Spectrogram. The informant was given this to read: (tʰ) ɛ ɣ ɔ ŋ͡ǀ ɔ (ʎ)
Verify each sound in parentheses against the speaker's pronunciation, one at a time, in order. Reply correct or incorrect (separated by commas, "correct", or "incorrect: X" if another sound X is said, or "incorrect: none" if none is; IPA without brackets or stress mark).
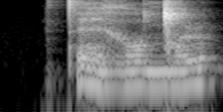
incorrect: tʼ, incorrect: ɭ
